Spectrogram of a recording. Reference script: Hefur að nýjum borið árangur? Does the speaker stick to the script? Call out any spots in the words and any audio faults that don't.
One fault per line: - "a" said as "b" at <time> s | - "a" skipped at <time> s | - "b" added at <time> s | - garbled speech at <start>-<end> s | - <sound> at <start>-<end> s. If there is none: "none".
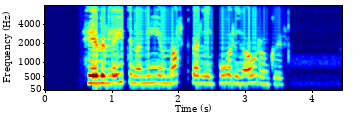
- "leitin" added at 1.0 s
- "markverði" added at 1.9 s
